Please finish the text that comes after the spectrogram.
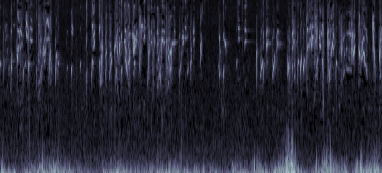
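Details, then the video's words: European goldfinch song for training pet birds: an energetic, nonstop twitter of high jingling notes with buzzy clusters, over low rumbling background noise. "Listen to Goldfinch's most famous motivations for training and education"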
